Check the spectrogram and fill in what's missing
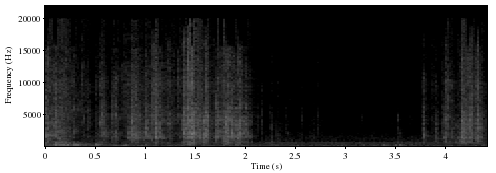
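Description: Paper or plastic wrapping is crinkled and torn open around an item from a fan-mail parcel, with rustling bursts, a pause, and more crinkling near the mic.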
